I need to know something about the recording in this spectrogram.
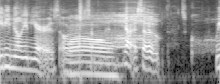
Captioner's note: gasps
